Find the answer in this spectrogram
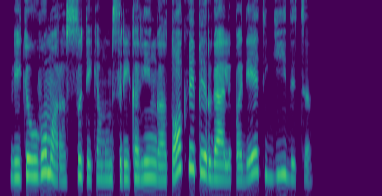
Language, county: Lithuanian, Vilnius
